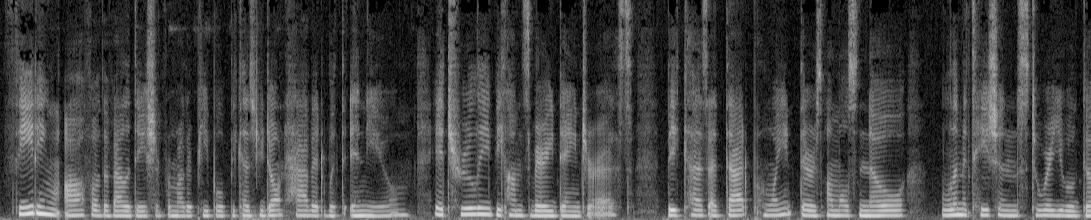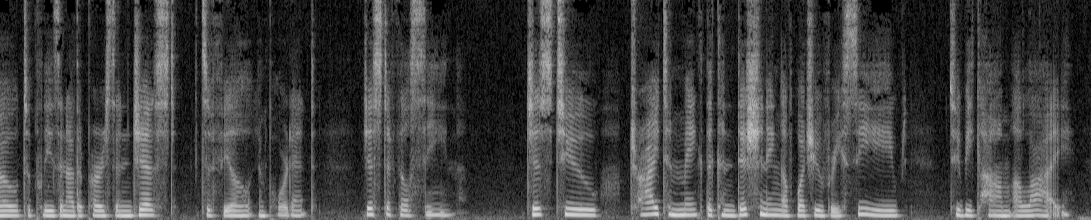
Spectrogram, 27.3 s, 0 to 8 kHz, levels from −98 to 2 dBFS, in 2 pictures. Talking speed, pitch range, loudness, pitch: 130 wpm, 170-195 Hz, -23 LUFS, 180 Hz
